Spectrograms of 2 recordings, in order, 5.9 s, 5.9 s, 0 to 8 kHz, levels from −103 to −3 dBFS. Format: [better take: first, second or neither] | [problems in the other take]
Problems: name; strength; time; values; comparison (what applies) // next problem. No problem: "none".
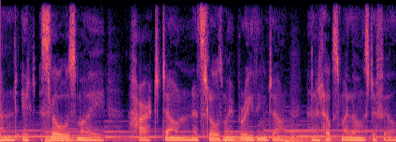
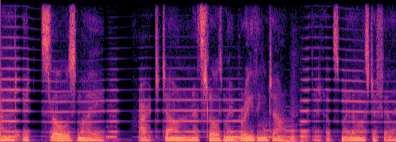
first | noise reduction (neural mask model RNNoise)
